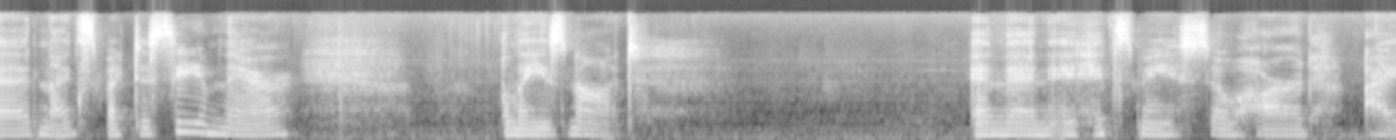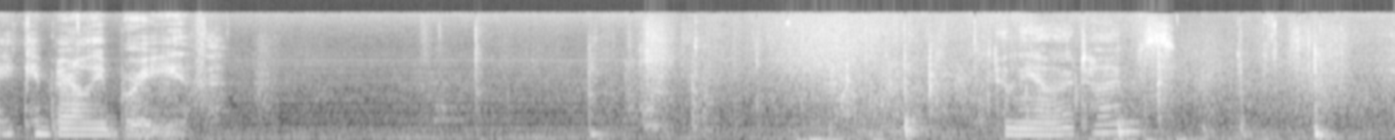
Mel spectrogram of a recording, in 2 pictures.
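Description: A young woman speaks close by, in a tense, earnest voice.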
